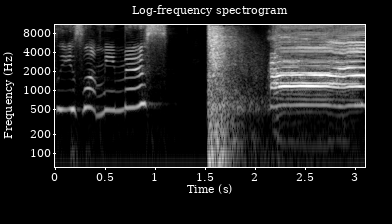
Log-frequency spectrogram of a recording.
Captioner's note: bang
